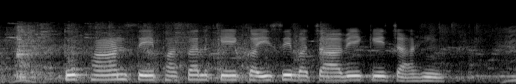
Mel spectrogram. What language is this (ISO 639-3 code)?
bho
